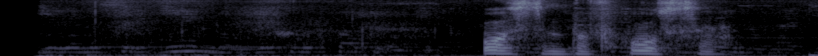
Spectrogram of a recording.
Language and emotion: Russian, neutral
